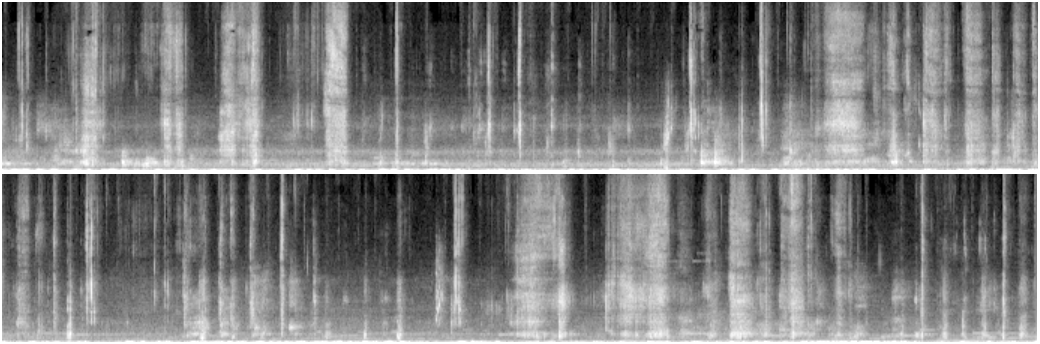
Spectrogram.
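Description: Close-miked eating of a fried chicken drumstick: bites into the crispy battered skin crunch and crackle, with chewing in between. The crunches come in clusters, with a few quieter chewing stretches between them.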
